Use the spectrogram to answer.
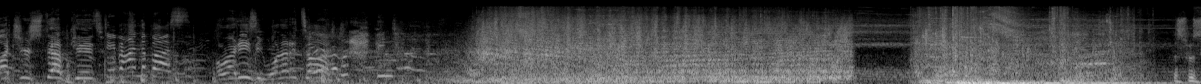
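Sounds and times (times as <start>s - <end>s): rocket thrusters rushing: 4.6s - 10.6s.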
